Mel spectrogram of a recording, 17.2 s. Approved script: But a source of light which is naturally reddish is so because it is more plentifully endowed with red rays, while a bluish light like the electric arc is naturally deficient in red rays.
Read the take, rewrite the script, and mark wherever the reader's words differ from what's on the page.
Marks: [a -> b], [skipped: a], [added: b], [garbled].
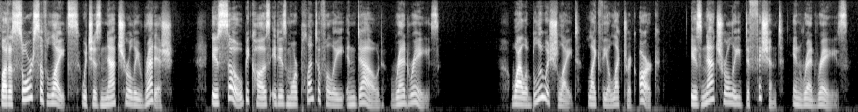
But a source of [light -> lights] which is naturally reddish is so because it is more plentifully endowed [skipped: with] red rays, while a bluish light like the electric arc is naturally deficient in red rays.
